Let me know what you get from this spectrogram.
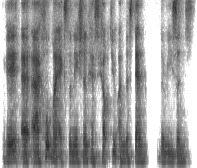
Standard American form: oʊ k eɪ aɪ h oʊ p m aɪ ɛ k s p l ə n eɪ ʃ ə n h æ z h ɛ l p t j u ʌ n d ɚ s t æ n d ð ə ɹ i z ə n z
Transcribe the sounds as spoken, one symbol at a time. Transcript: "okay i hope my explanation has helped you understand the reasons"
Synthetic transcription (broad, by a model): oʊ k eɪ aɪ h oʊ p m aɪ ɛ k s p l ə n eɪ ʃ ə n h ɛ s h ɛ l p t j u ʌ n d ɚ s t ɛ n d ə ɹ i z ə n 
